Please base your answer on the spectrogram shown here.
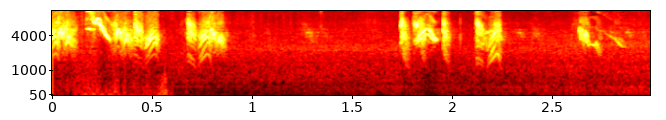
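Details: A group of sparrows recorded on 29 May 2019 makes loud, dense high chirps in two bursts, followed by a single chirp.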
